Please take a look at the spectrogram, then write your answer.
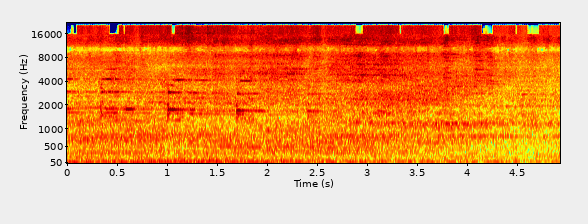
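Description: A Norfolk Southern intermodal freight train rolls past close by, a loud, continuous rumble and rattle of wagons with faint wheel squeals, easing slightly toward the end.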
